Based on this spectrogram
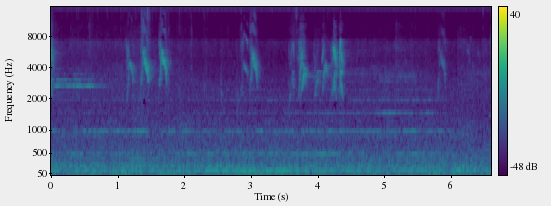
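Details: High sparrow chirps in scattered short bursts, two or three notes at a time with pauses between, set against a constant low electrical-sounding hum.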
